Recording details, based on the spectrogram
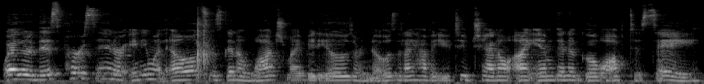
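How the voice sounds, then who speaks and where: A gravelly-voiced woman vlogger tells viewers a candid personal story, speaking emphatically and frankly while repeatedly checking in with them. Her medium-pitched voice is growing raspy after a long workday, and she keeps a fairly even intonation at a moderate pace over a noisy background.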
